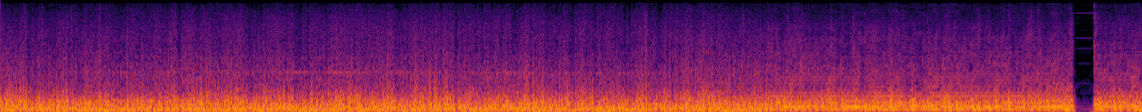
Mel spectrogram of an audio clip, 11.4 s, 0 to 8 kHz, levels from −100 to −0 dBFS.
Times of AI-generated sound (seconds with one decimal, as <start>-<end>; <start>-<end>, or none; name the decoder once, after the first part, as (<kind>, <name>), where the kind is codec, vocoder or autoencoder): 7.7-11.4 (vocoder, HiFi-GAN)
